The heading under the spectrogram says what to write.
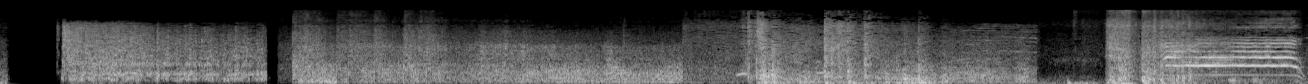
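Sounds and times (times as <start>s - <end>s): low rumbling thunder: 0.6s - 10.4s.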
